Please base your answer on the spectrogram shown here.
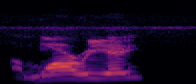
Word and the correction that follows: Oruwariye: Oh, yeah. Oruwariye. – Oruwariye.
